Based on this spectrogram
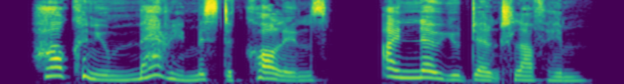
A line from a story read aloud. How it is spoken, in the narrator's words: exclaimed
